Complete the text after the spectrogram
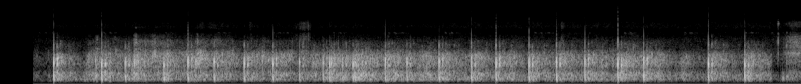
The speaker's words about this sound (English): There was an Afghan man who worked with Americans on the ground and provided Fox News with really what is just chilling audio featuring what is more than likely gunshots and execution.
